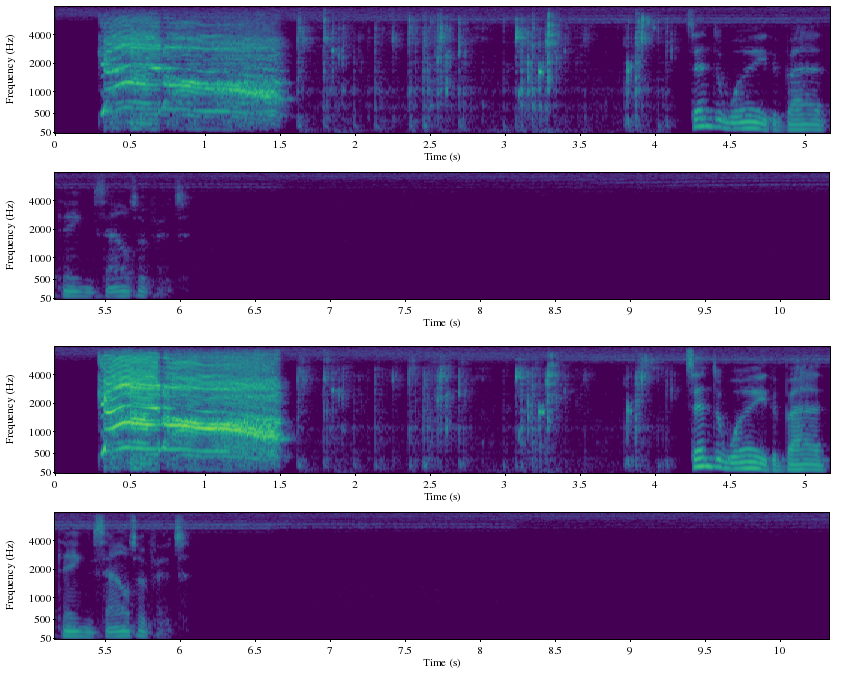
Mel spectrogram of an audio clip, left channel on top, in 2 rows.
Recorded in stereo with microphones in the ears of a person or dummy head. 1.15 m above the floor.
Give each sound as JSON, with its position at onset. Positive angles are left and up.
{"t": 0.3, "sound": "a shout", "side_deg": -35, "distance_m": 0.6}
{"t": 1.6, "sound": "dripping", "side_deg": 5, "distance_m": 1.2}
{"t": 4.2, "sound": "a man speaking", "side_deg": -40, "distance_m": 0.7}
